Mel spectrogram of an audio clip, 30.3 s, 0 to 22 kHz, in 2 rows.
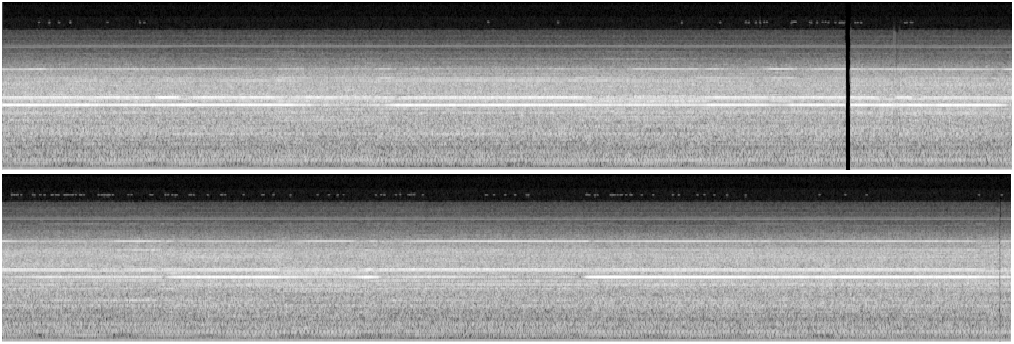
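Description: Faint steady hiss and low hum with several thin, steady high-pitched tones running through it. The sound cuts out for an instant about 13 seconds in.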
